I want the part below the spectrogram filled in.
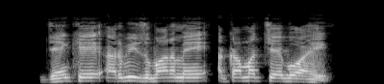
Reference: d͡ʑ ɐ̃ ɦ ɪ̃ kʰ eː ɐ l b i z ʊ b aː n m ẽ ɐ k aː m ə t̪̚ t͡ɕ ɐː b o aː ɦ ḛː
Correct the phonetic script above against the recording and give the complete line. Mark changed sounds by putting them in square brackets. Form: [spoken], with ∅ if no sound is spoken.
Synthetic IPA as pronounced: d͡ʑ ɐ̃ ɦ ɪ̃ kʰ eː ɐ [ɾ] b i z ʊ b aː n m ẽ ɐ k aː m ə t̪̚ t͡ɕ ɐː b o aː ɦ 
